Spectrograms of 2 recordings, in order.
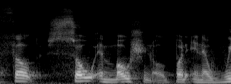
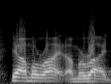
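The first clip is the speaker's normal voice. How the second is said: brushing people off; 5 semitones higher, 9 dB louder than usual. Retold or imitated. Brushing off worried passers-by.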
